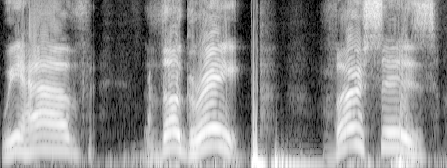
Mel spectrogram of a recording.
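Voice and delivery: booming, high, drawn-out ring announcer; fight announcer. Acted. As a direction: shout it out to a whole arena, stretching the names. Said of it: "The announcer, the announcer, uh, says".

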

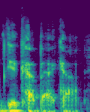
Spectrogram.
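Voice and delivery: a quick unvoiced whisper to the listener; whispered aside. Real, not acted. Storyteller whispering an aside to his audience, hushed. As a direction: drop to a whisper as if letting them in on it.

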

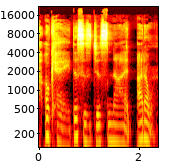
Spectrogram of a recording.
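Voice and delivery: low, quiet resignation after a sigh; subdued, low-pitched muttering; deflated bafflement. Retold or imitated. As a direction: give up trying to understand, softly. Retold giving up after a sigh.

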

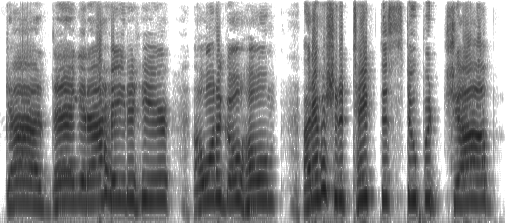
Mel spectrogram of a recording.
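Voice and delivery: high, loud, whining complaint; whiny docent in pain. Acted. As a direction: whine like a miserable hurt employee. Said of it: "he's crying in pain".

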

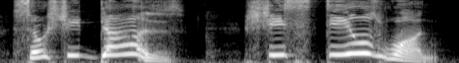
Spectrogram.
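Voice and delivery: high, slow, sing-song; comic high drawn-out telling. Acted. Narrator relishing the doctor's theft, high and slow. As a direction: stretch it out like a punchline.

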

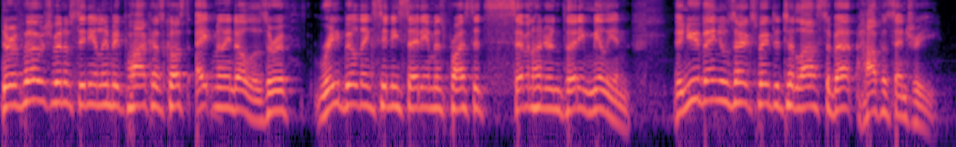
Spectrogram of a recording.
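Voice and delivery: high, bright news-anchor delivery; reporter voice. Pretend. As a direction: read it like a TV reporter. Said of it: "my best impersonation of Gladys / reporter voice".

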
